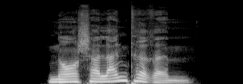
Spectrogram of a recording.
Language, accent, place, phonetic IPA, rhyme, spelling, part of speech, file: German, Germany, Berlin, [ˌnõʃaˈlantəʁəm], -antəʁəm, nonchalanterem, adjective, De-nonchalanterem.ogg
- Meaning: strong dative masculine/neuter singular comparative degree of nonchalant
